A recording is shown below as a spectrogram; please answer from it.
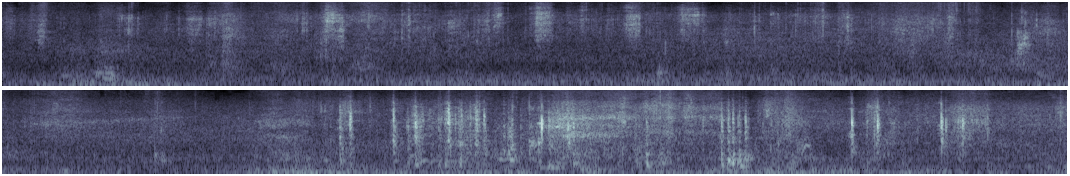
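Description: Wind rumbling on a body-mounted action-camera microphone, with small handling rustles; from about two-thirds in, louder rustling and footsteps through low scrub and brush.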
